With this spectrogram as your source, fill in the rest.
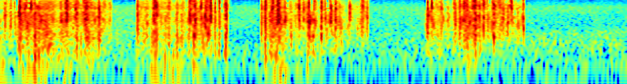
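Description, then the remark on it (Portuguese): Crunching of a small pack of biscuits pulled from a pocket, four loud crinkly bursts in quick succession, with no voices. “que do bolso tira o que parece ser um taquinho pequenininho de biscoitos.”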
